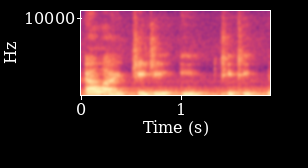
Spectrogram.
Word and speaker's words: Liggett: So, but this one was called The Gracier, and it's by Kim Liggett. I don't know if I'm saying that right. Probably not. – It sounds right. Liggett.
